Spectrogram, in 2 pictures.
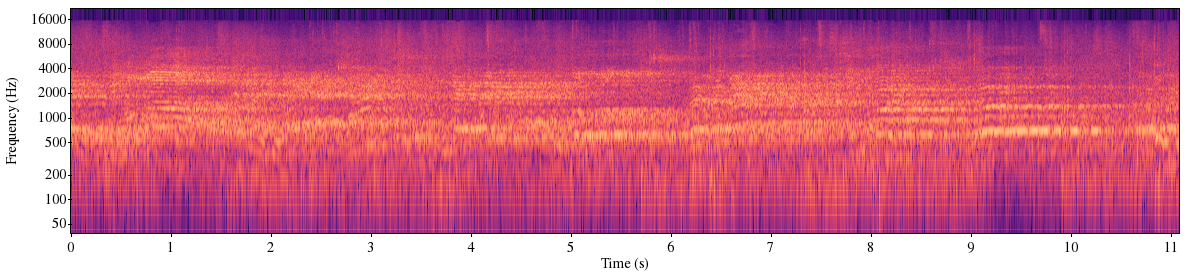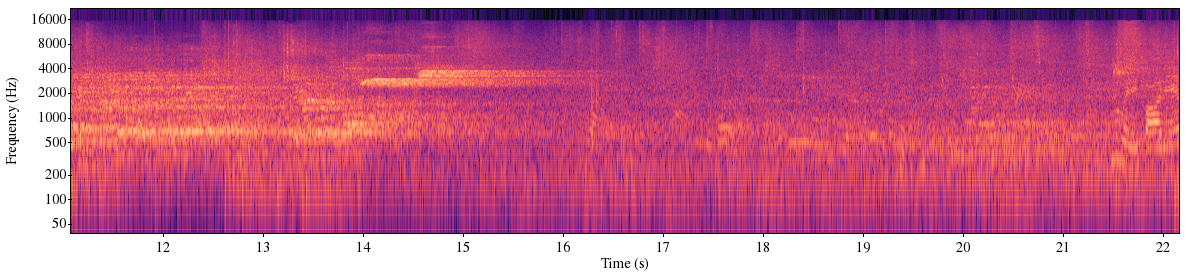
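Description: Basketball game in play: players shouting and calling to each other while a basketball is dribbled on the court. A short steady high tone sounds about two-thirds of the way through.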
